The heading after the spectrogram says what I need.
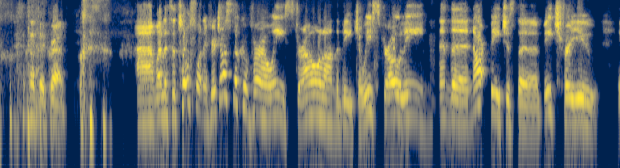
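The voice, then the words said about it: Nasal, throaty imitated accent. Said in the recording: “quite nasal, isn't he? Like, he's quite in the throat ... am I just doing the accent”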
